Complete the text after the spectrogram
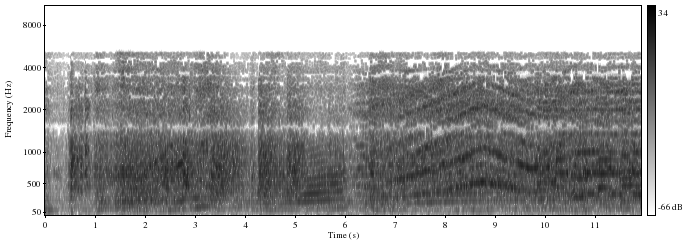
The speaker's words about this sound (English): Here, car. Door open. I'll drive. Get in, you. All right, I'll get in. Okay, okay. We leave in hurry.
